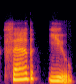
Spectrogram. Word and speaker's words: February: Feb, you. Feb, you, the first two syllables of this word.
